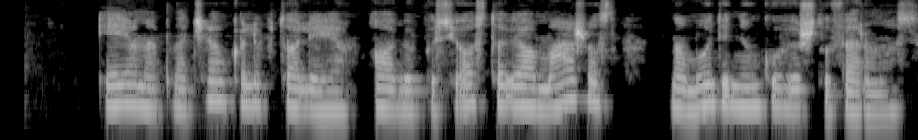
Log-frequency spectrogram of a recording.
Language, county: Lithuanian, Marijampolė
